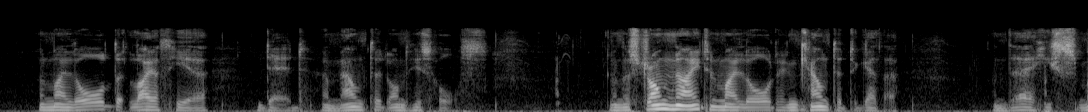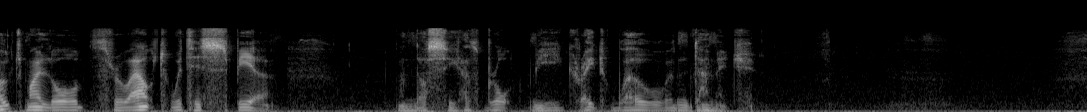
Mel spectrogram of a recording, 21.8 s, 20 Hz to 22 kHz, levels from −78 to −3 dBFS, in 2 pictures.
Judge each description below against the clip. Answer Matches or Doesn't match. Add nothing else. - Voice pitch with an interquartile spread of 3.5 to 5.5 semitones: Doesn't match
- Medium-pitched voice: Doesn't match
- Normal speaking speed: Doesn't match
